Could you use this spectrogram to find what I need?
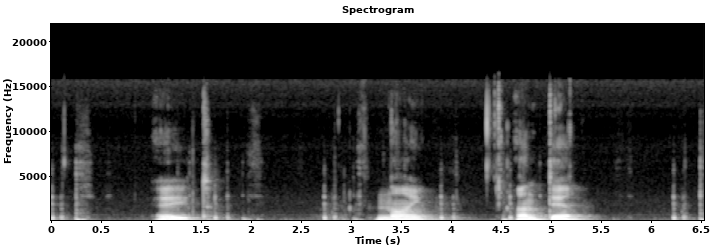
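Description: A man speaks calmly and close to a microphone, in short phrases.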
